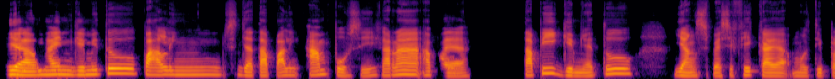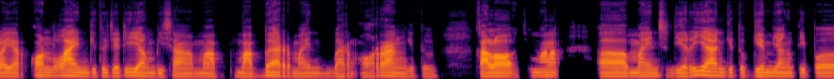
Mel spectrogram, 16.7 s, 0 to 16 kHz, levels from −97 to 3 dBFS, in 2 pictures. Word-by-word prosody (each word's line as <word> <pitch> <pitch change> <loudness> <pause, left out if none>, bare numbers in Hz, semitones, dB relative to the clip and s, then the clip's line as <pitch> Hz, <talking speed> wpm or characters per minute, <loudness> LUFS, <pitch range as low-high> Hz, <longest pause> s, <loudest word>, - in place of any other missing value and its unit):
iya, 155 -1 +7 0.3
main 160 +1 +4
game 150 +1 0
itu 195 - +2 0.3
paling 145 +1 +4 0.5
senjata 125 -4 -1
paling 130 0 +2
ampuh 140 -5 +2
sih, 115 +2 -6
karena 145 +5 +3 0.3
apa 140 -3 -5
ya 105 - +1 0.6
tapi 130 +11 +2 0.2
game-nya 115 -3 -2
tuh 185 +2 +1 0.6
yang 115 -2 +3
spesifik 115 +5 -5
kayak 110 -1 +3
multiplayer 110 -1 -3 0.2
online 120 0 +4
gitu. 115 +1 -7
Jadi 110 +3 -3
yang 110 0 -1
bisa 100 0 -6 0.2
mab 100 0 -1 0.2
mabar, 110 +3 +1 0.2
main 105 +1 -4 0.2
bareng 95 -2 -5
orang 115 +3 +2 0.2
gitu. 95 -1 -14 0.5
Kalau 110 +1 +6
cuma, 115 0 -1 0.4
eee, 110 +1 +3
main 115 0 -1
sendirian 125 +4 +1
gitu, 115 0 -8
game 120 0 -1
yang 110 0 -1
tipe 115 -1 -6
115 Hz, 140 wpm, -25 LUFS, 110-130 Hz, 0.6 s, iya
